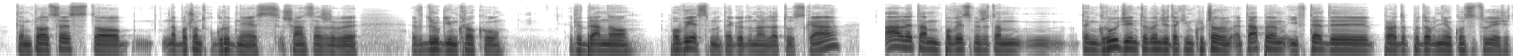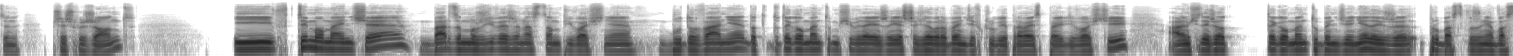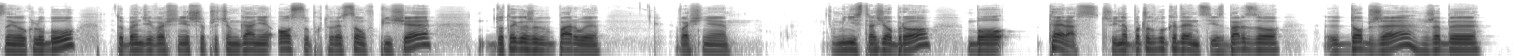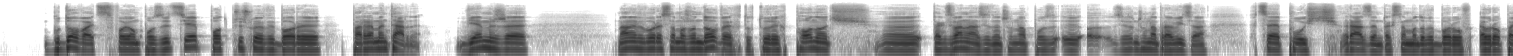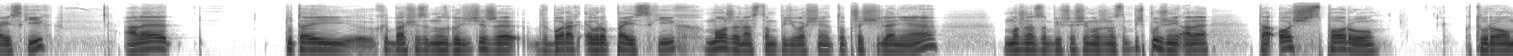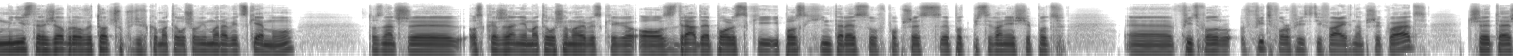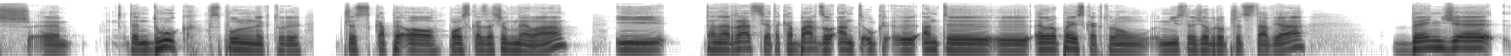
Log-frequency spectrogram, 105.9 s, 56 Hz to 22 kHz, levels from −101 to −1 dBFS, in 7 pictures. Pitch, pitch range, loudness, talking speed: 110 Hz, 105-120 Hz, -30 LUFS, 120 wpm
